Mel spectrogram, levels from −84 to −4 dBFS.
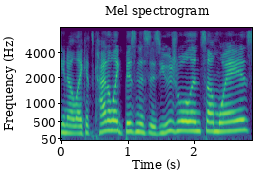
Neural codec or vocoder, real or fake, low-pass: codec, 16 kHz, 4.8 kbps, FACodec; fake; 7.2 kHz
